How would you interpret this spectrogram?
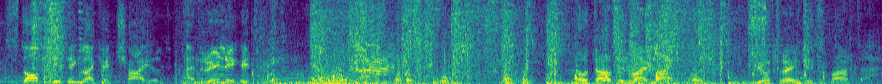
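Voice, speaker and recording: A man playing an intense, earnest Spartan warrior and love interest in a cinematic video game, speaking with solemn, intimate, measured phrasing. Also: on the high side, lively intonation, loud music behind the voice, close to an everyday voice. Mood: fierce, exerted.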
